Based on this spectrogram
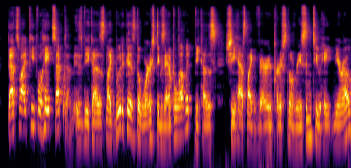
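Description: In a very clean recording with a silent background, a man talks with hardly any pauses and very wide pitch swings. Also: medium pitch for a man, fairly quick pace. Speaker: podcast host. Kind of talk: casual chat.

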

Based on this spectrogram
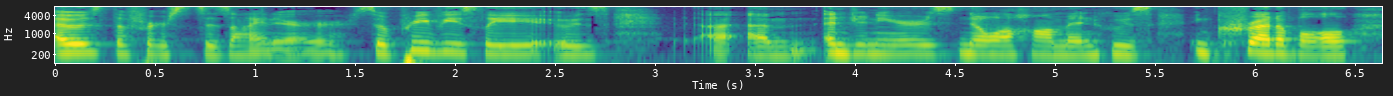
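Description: A woman talks at a moderate pace in a medium pitch. She has a normal speaking voice. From Western Massachusetts, US. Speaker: UX designer. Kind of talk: casual interview.

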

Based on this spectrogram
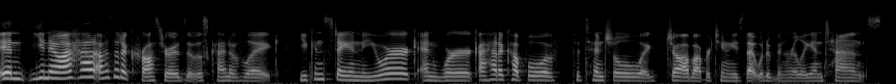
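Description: This woman speaks with an American accent at a medium pitch. Her tone is bright and sharp, and her intonation is lively. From US Midwest, Ohio. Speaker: visual artist, painter. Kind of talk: interview conversation.

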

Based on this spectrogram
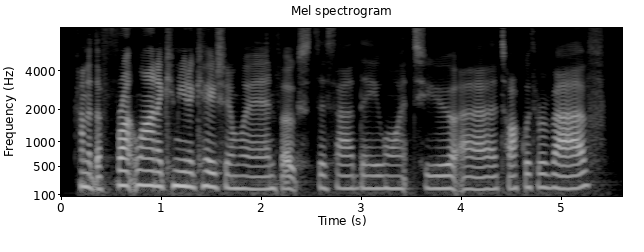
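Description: A woman with a slight Southern US accent at a moderate pace, on a very clean recording with a silent background. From Nashville, Tennessee; US South. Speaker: marketing professional. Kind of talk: casual conversational interview. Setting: studio podcast. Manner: upbeat, enthusiastic.

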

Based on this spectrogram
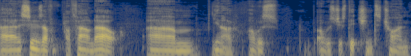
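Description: On a very clean recording with a silent background, a man with a southern English accent speaks at a fairly low pitch in a monotone, flat intonation. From southern England. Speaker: former footballer and coach. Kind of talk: interview. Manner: casual.

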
